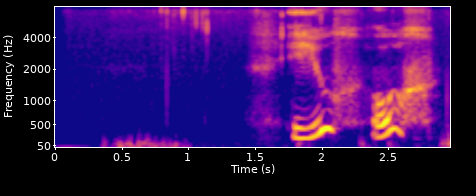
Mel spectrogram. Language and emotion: Russian, positive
